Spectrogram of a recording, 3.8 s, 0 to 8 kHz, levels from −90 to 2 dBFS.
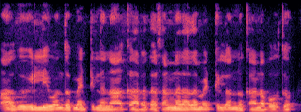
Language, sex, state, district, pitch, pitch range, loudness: Kannada, male, Karnataka, Koppal, 105 Hz, 105-110 Hz, -14 LUFS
